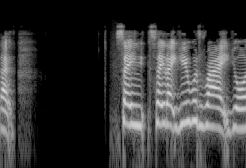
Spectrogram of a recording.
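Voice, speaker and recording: A woman talks very slowly with an English accent. Her intonation stays fairly even. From England, Nottingham area. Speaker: caller on live stream. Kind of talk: casual chat.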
